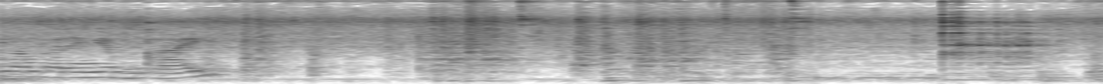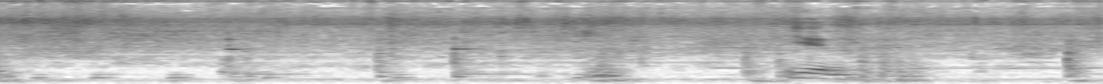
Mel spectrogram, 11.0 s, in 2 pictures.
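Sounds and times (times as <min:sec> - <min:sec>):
chicken sizzling in hot oil: 0:00.0 - 0:11.0
wooden spatula scraping a pan: 0:08.1 - 0:11.0.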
